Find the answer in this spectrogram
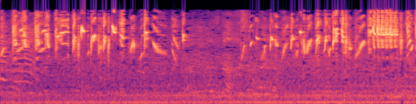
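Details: Sustained wild-caught European goldfinch song: tumbling high twitters and descending slurred notes, a brief lull midway, then more chattering phrases ending in a dense buzzy trill, steady low hum beneath.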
